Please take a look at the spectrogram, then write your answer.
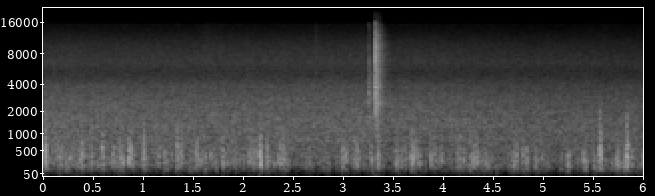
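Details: Old table fan motor after oiling, on low speed: soft, even whir with light blade flutter, much quieter than before, though axial play remains and thrust washers are needed. Normal running.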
